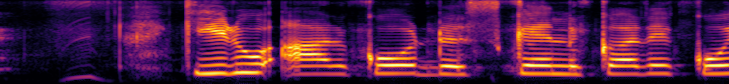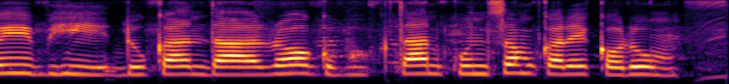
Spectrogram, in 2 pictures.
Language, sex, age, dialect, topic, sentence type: Magahi, female, 18-24, Northeastern/Surjapuri, banking, question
